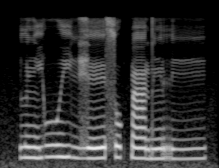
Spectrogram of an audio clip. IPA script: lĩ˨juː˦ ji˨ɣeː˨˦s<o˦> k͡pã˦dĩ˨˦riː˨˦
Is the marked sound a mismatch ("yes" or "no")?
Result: no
